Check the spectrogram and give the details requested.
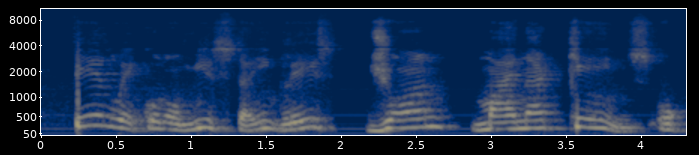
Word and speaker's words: Keynes: O keynesianismo corresponde à teoria econômica desenvolvida pelo economista inglês John Maynard Keynes, ou Keynes, segundo alguns pronunciam, esse pensamento, essa teoria foi veiculada em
